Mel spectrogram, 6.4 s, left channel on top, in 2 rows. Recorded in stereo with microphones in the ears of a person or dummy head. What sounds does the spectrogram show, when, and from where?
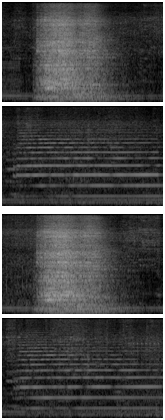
0.6 s a sliding door: 10° left (ahead or behind), 2 m
3.3 s a trumpet: 60° left (ahead or behind), 2.5 m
